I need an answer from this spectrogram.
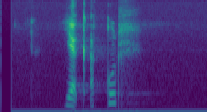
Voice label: tzutujil; ganso oca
